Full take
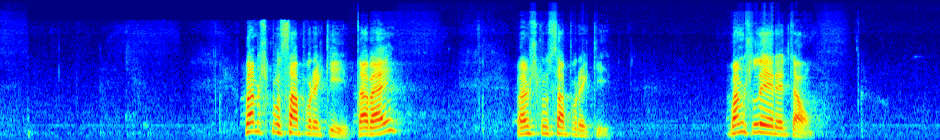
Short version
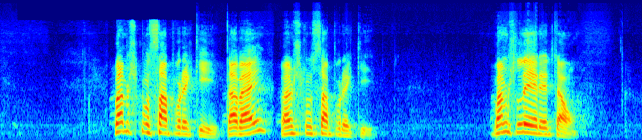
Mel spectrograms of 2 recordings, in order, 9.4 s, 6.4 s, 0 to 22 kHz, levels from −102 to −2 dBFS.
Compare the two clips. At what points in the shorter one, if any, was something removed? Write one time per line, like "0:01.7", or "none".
0:02.7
